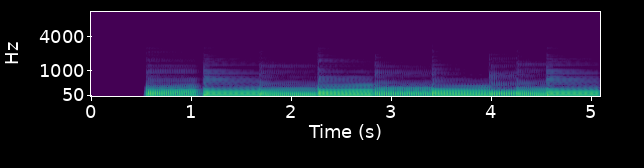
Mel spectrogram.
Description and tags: Bass Sound
Bass, Sound, Latin, Instruments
